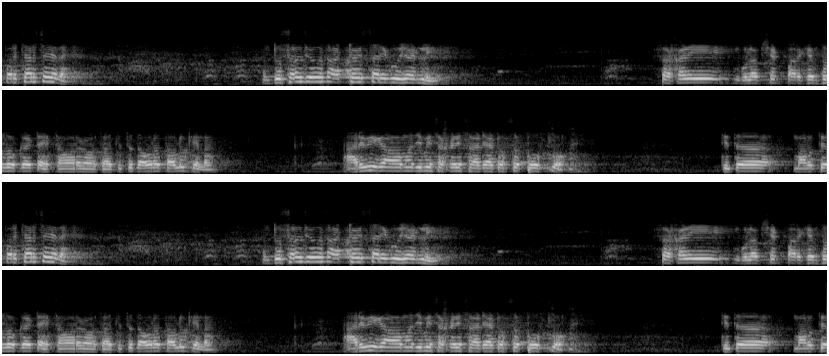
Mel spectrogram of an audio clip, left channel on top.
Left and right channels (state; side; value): identical; both; correlation 1.00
